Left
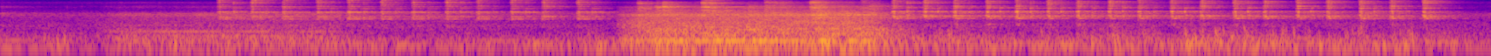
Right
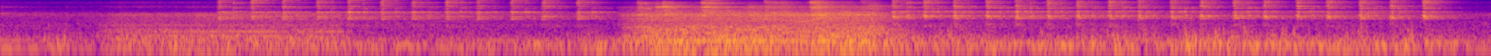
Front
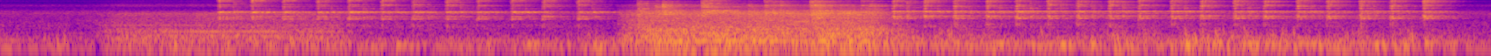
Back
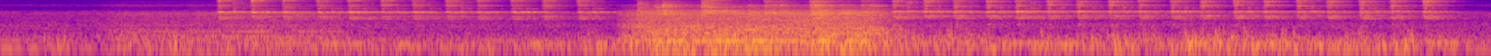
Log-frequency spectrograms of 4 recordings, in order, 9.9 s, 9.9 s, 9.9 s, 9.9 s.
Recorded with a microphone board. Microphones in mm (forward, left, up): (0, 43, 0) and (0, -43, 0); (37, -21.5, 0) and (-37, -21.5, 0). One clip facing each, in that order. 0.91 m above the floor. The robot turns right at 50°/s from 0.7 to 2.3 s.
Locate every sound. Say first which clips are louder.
1.4 s ticking: right 1 dB, front 1 dB; 50° right, 0.7 m; by 4.0 s 5° right, 0.7 m
4.1 s a dropped coin: even, back 1 dB; 125° left, 2.0 m
5.9 s ticking: right 1 dB, front 2 dB; 20° right, 1.0 m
